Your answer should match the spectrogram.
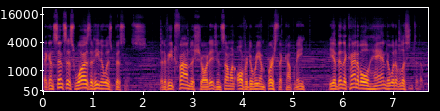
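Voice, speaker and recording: A man's voice: medium pitch, animated, quick pace, soft background music, lightly acted. A man with an American accent playing a tough, dogged insurance investigator in a 1950s-style radio detective drama, terse and confrontational. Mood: brooding. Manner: terse, hard-boiled, confrontational. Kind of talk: 1950s radio detective drama acting, with first-person narration.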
